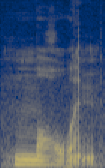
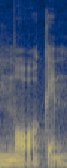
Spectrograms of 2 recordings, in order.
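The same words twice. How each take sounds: First: The word is said with a Danish pronunciation. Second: The word is said with a German-like pronunciation. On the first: The speaker calls it right. "Like saw, ball, morgen" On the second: The speaker calls it wrong. "Don't say morgen. This is not German or Swedish or whatever"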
